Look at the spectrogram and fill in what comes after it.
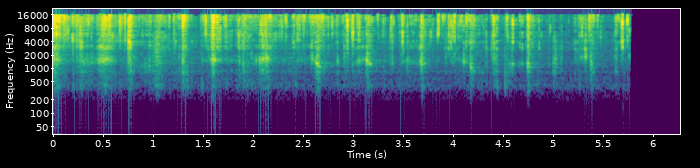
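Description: Crunchy chewing of a crisp food: a dense, irregular run of sharp crackles that cuts off suddenly near the end.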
